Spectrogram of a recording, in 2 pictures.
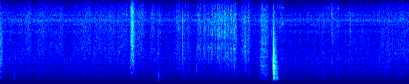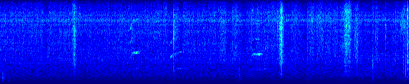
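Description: A rag rubs softly over wood.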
